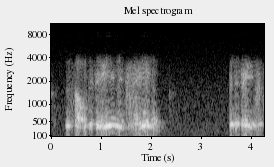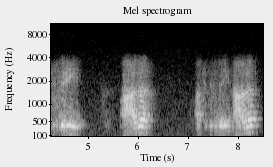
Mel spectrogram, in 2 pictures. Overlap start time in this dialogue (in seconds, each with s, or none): 0.7 s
